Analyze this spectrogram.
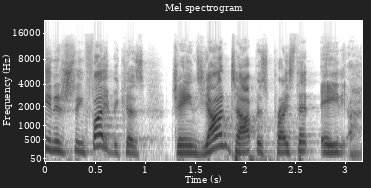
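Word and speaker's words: Llontop: we have James yop and that is how you pronounce it with a Y yop taking on Chris Padilla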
